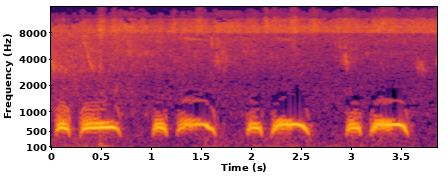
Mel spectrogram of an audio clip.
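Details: A decoy dove used in trapping calls wild doves down, giving four soft, low two-part coos about a second apart: a short note then a longer, slightly rising and falling croon; quiet background.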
